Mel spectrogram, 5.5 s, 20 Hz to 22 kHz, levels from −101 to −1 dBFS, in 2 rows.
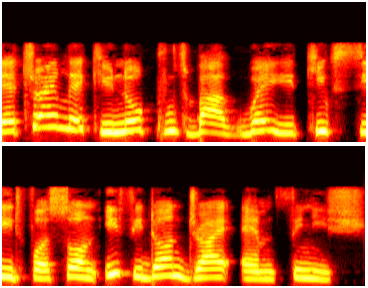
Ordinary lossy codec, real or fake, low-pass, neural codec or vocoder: none; fake; 7.2 kHz; codec, 24 kHz, 0.9 kbps, WavTokenizer, medium speech release version 1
